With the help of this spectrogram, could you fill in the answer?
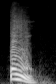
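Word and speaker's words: aux: দেন আসছে আ প্লাস লে, আ প্লাস লে, এটাকে কন্ট্রাক্ট করে হবে হচ্ছে উ, এ ইউ এক্স, এটা উচ্চারণটা হচ্ছে উ।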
